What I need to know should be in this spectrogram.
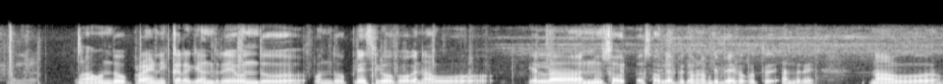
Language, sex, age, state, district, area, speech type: Kannada, male, 30-45, Karnataka, Dakshina Kannada, rural, spontaneous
